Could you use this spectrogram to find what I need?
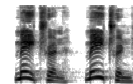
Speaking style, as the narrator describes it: she cried, her eyes shining with excitement

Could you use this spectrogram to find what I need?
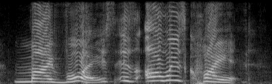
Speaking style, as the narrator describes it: Bear shouted

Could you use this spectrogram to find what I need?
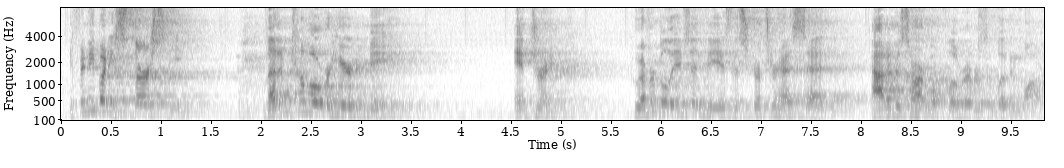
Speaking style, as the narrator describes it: he cries out

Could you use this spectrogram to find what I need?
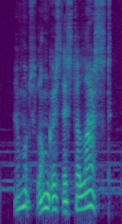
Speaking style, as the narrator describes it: he whispered to Dyson

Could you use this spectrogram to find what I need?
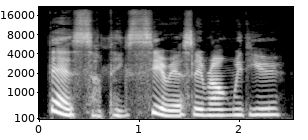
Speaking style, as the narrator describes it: sighed

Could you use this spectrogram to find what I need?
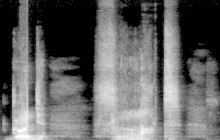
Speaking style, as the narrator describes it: he said through clenched teeth

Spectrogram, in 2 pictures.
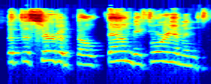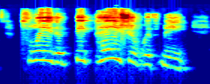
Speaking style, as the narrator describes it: he begged

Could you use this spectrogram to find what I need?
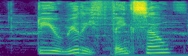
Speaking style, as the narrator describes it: asked Polychrome anxiously

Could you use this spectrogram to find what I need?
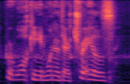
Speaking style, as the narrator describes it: Clive gasped

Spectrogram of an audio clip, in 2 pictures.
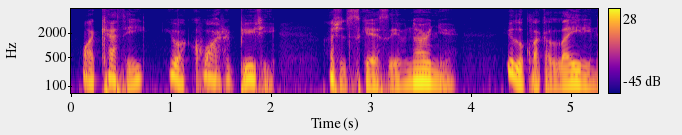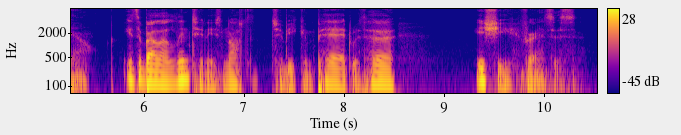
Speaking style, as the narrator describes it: Hindley exclaiming delightedly

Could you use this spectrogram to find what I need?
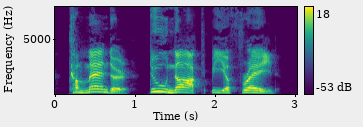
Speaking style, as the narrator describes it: two Wei officers shouting

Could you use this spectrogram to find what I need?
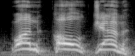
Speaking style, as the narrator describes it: he yelled back

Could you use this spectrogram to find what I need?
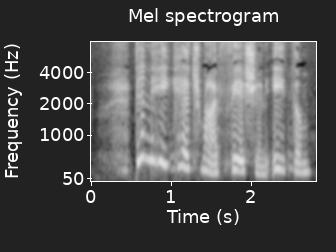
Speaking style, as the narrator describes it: snapped Little Joe

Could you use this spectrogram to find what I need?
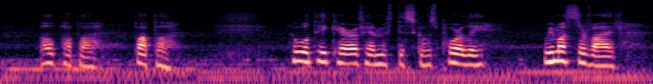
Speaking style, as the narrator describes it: Beaumains whisper

